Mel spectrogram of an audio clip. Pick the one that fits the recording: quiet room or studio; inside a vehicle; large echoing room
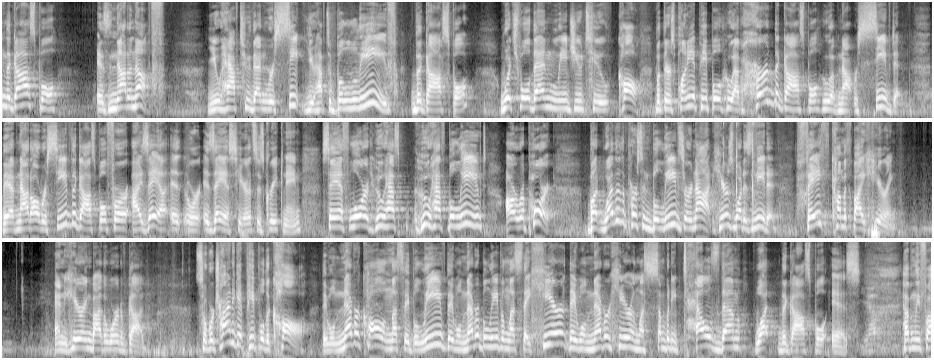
large echoing room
